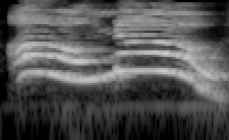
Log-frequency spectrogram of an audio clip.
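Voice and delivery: high, loud alarmed scream. Acted. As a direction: shriek in dismay. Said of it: "screamed Mole and Bear".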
